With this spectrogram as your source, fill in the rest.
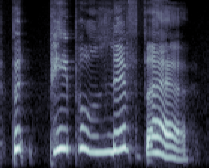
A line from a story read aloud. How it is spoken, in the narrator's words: wailed Catherine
